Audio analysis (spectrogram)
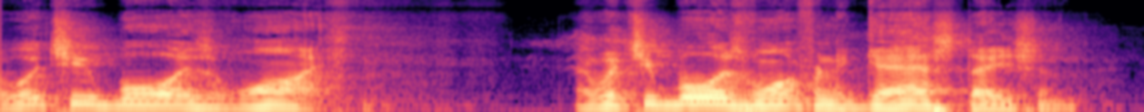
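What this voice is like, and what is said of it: Put-on country accent. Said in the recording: “I was like talking in my country accent.”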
